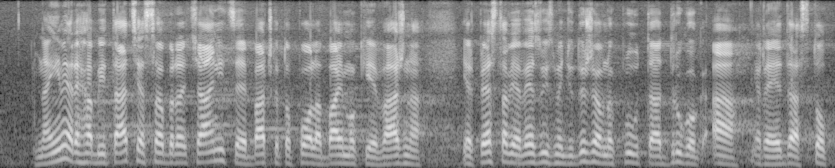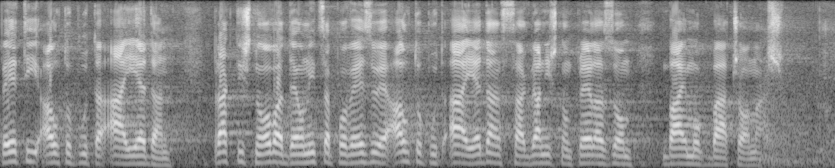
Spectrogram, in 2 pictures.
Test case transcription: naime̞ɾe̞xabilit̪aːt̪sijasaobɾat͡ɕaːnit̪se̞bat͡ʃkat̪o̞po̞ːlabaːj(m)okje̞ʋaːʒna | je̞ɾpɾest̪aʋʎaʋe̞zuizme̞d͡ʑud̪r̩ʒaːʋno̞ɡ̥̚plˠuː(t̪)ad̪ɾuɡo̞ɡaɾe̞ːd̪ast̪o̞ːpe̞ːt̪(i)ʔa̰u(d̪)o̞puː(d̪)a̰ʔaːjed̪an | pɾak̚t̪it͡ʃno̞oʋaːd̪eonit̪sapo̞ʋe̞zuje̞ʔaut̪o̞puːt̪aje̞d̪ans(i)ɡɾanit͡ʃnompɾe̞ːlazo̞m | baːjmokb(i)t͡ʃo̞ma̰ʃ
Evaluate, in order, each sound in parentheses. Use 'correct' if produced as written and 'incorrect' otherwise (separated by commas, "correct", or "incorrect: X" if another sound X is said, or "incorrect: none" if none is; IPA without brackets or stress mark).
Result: correct, correct, correct, incorrect: t̪, incorrect: t̪, incorrect: a, incorrect: a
